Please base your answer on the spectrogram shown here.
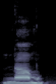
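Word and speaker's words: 나무: যে মিউম মিউমে মার এই যে হুস্যু দিলাম তাহলে এটা হচ্ছে নিউন নিউ না ন এটা আকার না এটা হচ্ছে মিউমের ম আর এটা হচ্ছে হুস্যু নামু নামুতে কি হয় নামুতে হচ্ছে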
